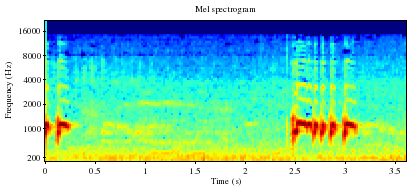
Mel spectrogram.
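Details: Indonesian local zebra dove with a big voice, used to bait other doves into answering: one short opening note, then after a pause a full phrase of quick, throbbing coos ending in a longer held tone.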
